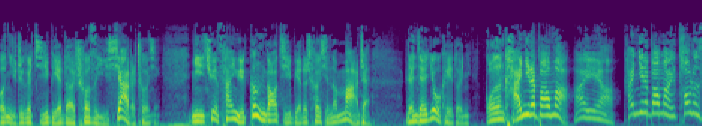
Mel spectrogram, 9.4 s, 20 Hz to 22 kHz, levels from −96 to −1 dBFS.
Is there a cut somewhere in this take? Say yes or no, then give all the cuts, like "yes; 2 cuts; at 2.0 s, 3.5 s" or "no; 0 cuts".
yes; 2 cuts; at 6.3 s, 8.2 s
